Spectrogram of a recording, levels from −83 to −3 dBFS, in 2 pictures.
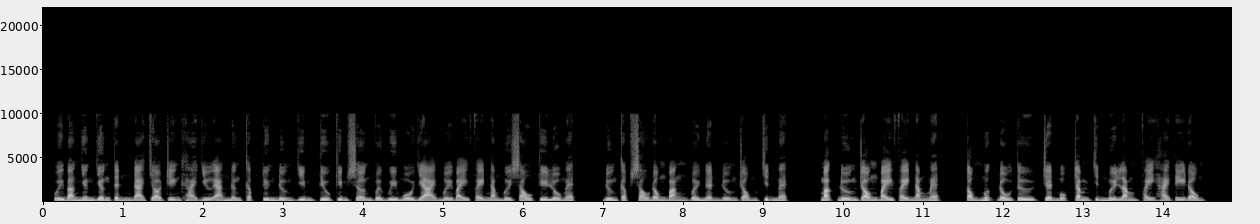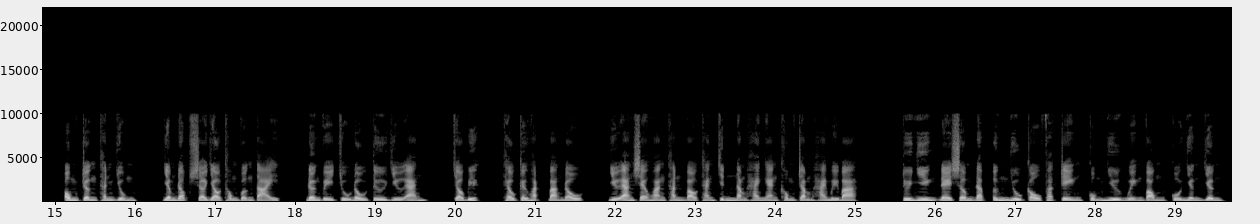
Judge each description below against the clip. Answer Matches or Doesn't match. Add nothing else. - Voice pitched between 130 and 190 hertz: Matches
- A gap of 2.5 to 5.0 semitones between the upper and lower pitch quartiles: Doesn't match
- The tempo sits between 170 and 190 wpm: Doesn't match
